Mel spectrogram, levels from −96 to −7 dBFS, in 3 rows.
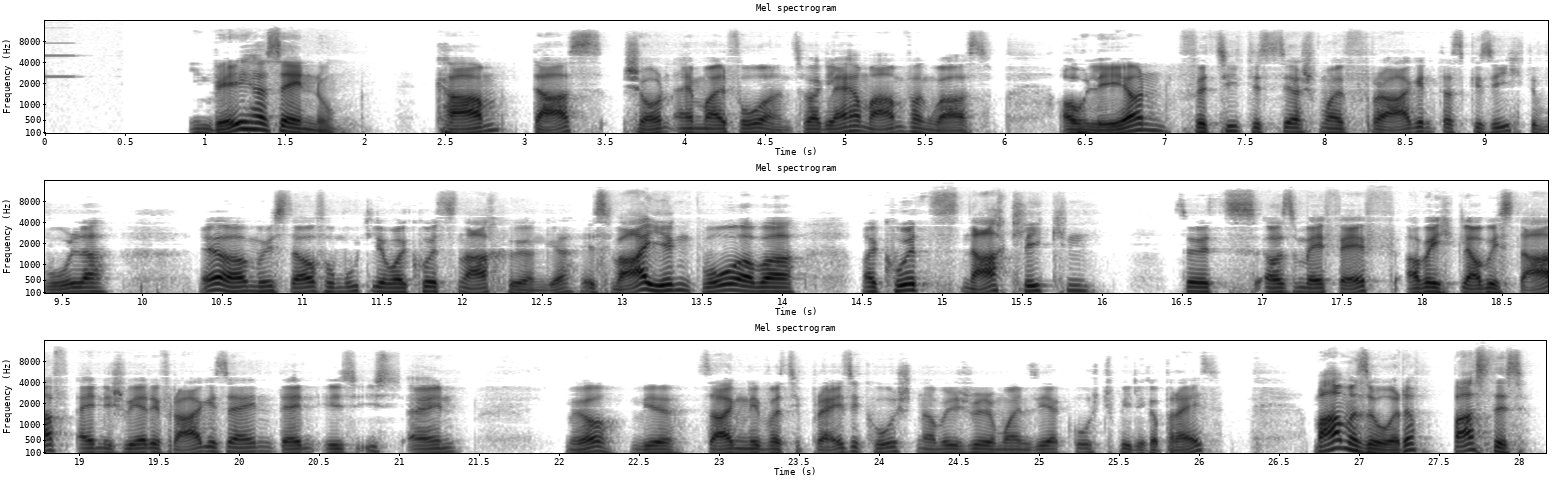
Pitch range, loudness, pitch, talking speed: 110-140 Hz, -20 LUFS, 125 Hz, 175 wpm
